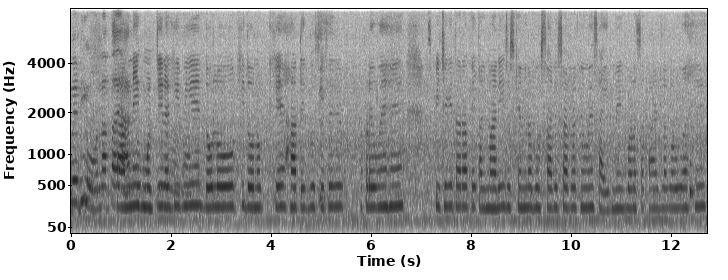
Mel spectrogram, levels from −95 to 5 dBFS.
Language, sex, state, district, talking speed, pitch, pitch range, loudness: Hindi, female, Bihar, Muzaffarpur, 220 wpm, 240 Hz, 230-245 Hz, -19 LUFS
